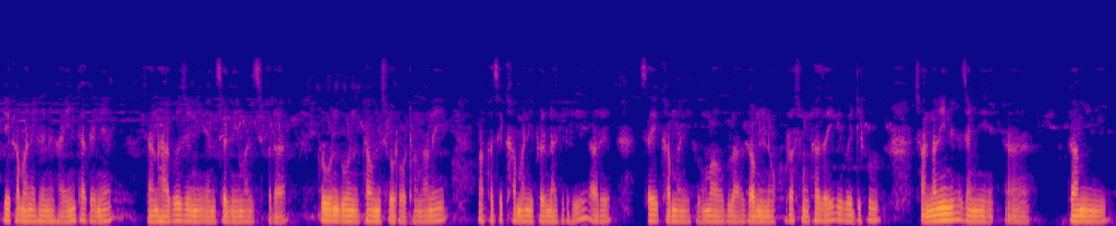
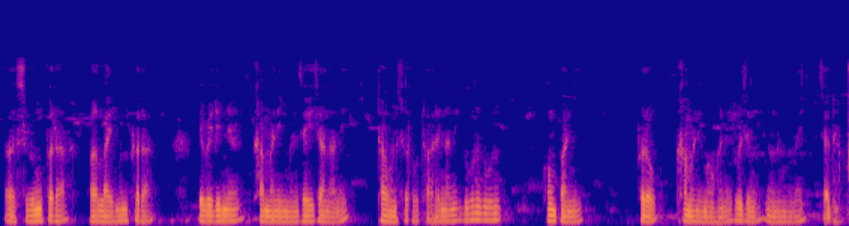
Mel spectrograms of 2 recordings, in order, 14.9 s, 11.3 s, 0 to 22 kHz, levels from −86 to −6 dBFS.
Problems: low volume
